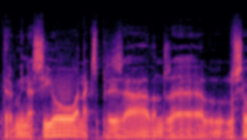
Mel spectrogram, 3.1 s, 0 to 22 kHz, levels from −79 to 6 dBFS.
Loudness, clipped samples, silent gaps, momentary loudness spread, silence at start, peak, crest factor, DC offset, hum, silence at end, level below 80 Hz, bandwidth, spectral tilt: -16 LUFS; under 0.1%; none; 7 LU; 0 s; -2 dBFS; 14 dB; under 0.1%; none; 0 s; -32 dBFS; 14 kHz; -4.5 dB/octave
